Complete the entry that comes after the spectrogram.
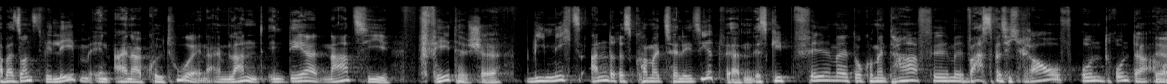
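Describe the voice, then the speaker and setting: Somewhat breathy and very even in loudness, this voice moves at a fairly slow pace with lively intonation and hardly any pauses. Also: man, fairly high pitch for a man. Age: 30s. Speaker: historian and author. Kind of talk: casual chat.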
